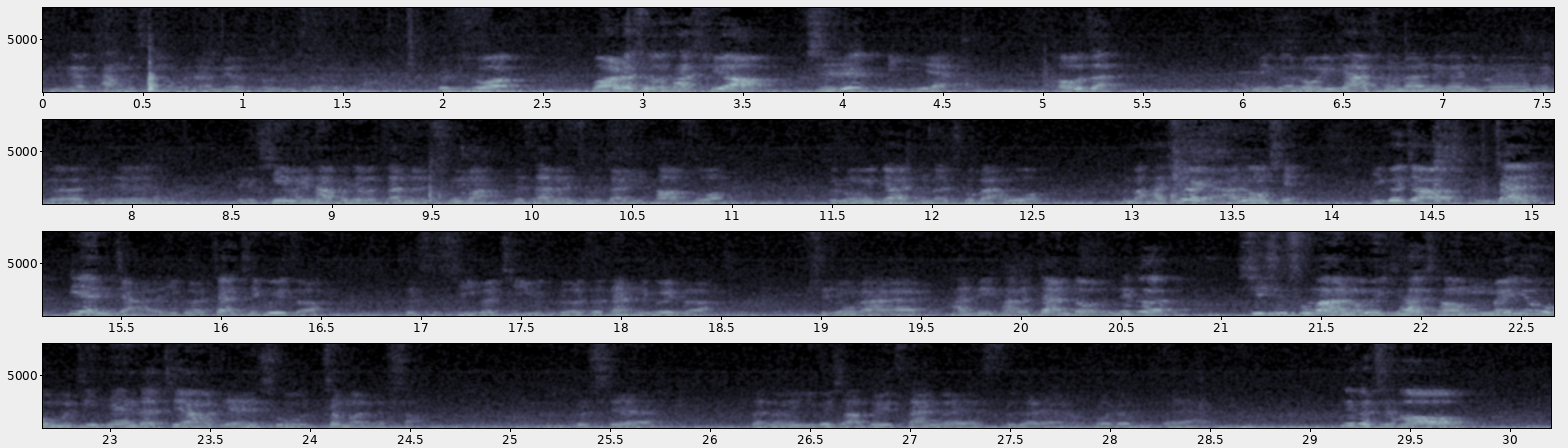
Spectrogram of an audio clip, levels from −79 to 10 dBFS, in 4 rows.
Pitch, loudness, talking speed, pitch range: 135 Hz, -28 LUFS, 330 characters per minute, 125-150 Hz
